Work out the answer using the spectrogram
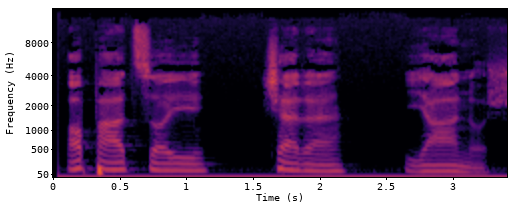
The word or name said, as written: Apaczai Csere Janos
